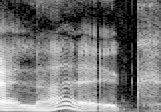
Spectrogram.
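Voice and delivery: vague put-on, loosely continental European accent. Reading a scene, copying another character's accent: vague european accent. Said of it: "Copying Michelle's vague European accent".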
